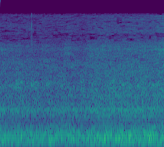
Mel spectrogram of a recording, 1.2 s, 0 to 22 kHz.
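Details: 1997 Chevy Tahoe 5.7 Vortec V8, about 234,000 miles, cold start in snow after fuel pump replacement (previously needed ether, sputtered above 3,000 rpm): smooth steady idle rumble, no stumble or misfire, fuel pump audible; healthy idle.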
